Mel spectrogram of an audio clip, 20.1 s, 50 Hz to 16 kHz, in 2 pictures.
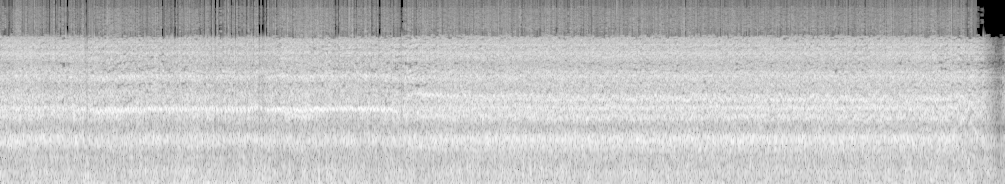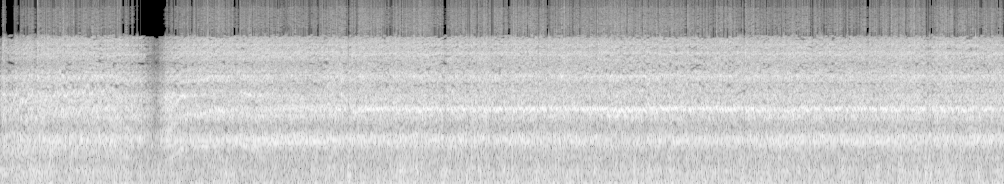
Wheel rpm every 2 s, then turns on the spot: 230, 230, 220, 210, 200, 130, 200, 230, 220, 230.
none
